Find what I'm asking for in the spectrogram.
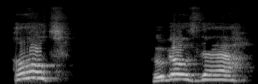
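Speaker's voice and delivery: loud, high sentry's shout. Game master voicing a guard as the travelers approach, shouting out. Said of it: "he notices you and just shouts out".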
